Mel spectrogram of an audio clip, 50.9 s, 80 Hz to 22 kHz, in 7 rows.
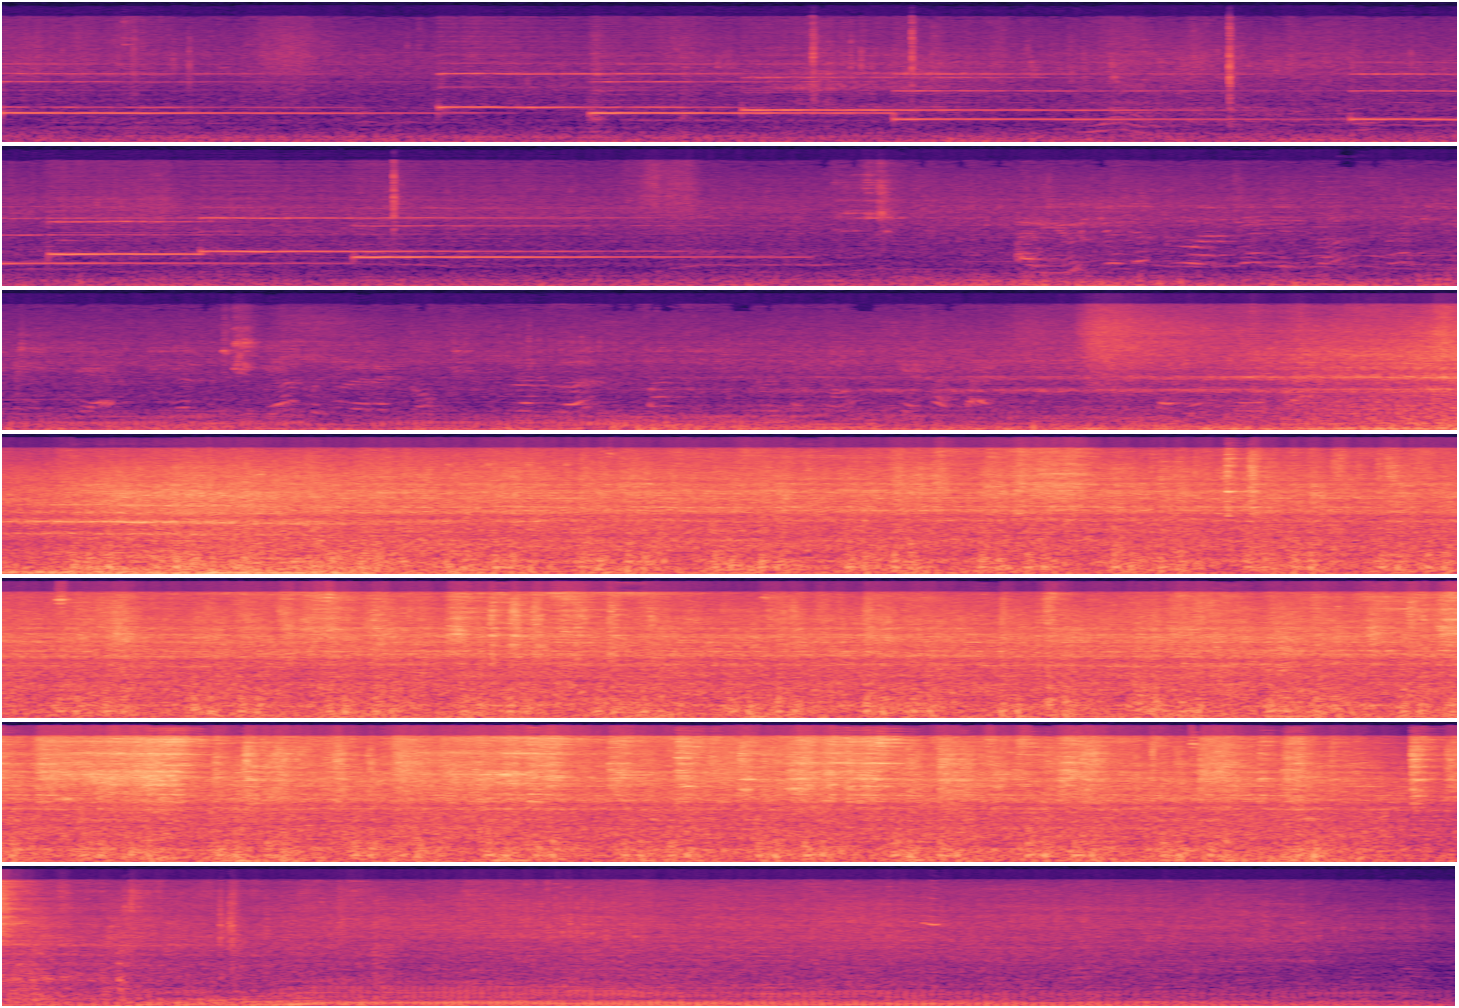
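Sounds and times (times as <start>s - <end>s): road traffic: 0.0s - 50.9s
train wheels rumbling and clattering: 18.4s - 47.0s.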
